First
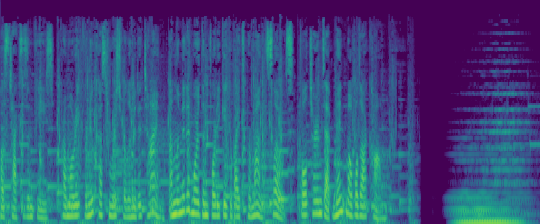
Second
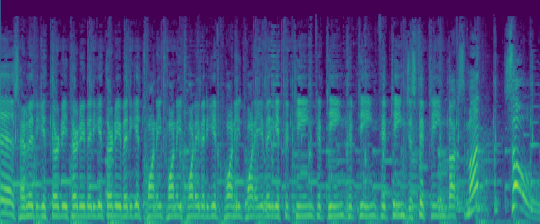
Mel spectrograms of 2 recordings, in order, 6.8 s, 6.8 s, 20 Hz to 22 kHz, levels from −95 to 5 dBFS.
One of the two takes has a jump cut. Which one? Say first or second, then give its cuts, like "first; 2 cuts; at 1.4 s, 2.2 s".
first; 1 cut; at 5.3 s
